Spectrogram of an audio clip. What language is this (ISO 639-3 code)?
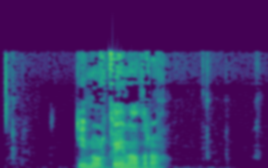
ara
